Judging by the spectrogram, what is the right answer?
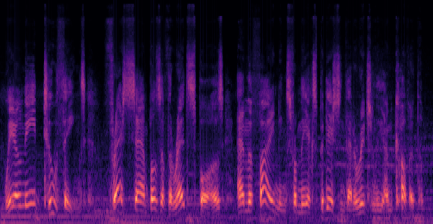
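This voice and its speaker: A man's voice: medium pitch, very animated, fairly quick, dark tone, faint music behind, close to an everyday voice, rough recording. An actor playing a pompous male corporate scientist in a video game, speaking in verbose, condescending corporate jargon. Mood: smug.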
